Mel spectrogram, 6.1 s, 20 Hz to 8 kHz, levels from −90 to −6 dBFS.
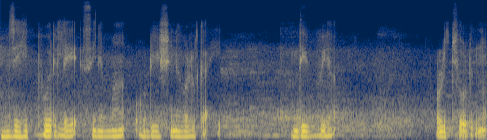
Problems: constant background noise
